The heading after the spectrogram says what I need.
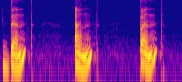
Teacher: इसमें पहले स्वर का उच्चारण होता है और बाद में नासिक्य ध्वनि का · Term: अनुस्वार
